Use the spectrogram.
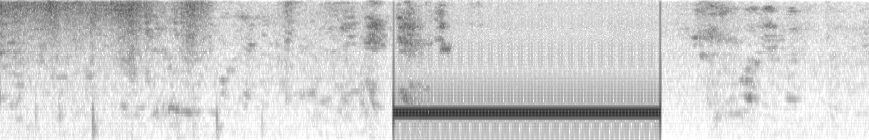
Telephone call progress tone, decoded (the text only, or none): ringback tone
